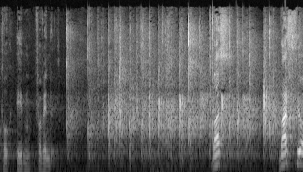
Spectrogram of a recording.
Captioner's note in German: Beifall AfD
